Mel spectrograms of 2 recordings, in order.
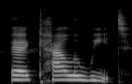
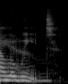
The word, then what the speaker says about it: Iqaluit: Oh, Iqaluit. Wheat, I think, is the proper pronunciation. Gotcha. Iqaluit.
